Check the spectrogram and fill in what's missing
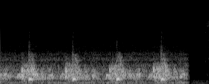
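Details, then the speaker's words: Fetal heartbeat at 23 weeks 3 days of pregnancy in a teen mother, recorded at a doctor's appointment: rhythmic whooshing Doppler pulses, steady at about 130 beats a minute. "I'm gonna insert a video clip right here from when they took the heartbeat at the doctors so y'all can hear it I am 23 weeks and 3 days today so here's the heartbeat"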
